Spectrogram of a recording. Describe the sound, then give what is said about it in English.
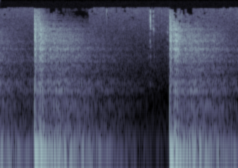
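Two kick drum hits treated with a big reverb, each a deep, booming thud whose long tail rings out and slowly fades, separated by a short near-silent gap. “But if I put a big reverb on the kick drum, it sounds like this.”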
